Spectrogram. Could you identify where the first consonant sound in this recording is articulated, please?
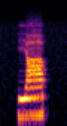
palatal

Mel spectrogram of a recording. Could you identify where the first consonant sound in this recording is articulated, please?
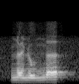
retroflex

